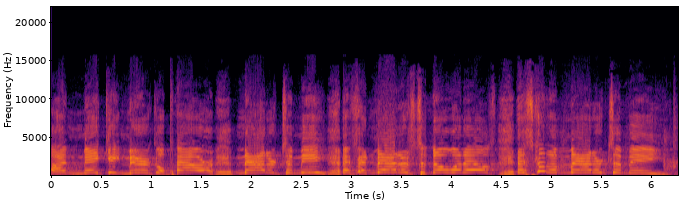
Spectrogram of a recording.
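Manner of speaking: shouting. Preaching about making miracle power matter, yelling. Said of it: "I know I'm yelling today".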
